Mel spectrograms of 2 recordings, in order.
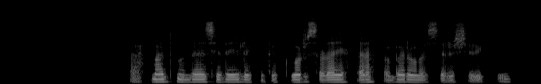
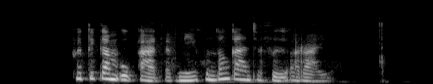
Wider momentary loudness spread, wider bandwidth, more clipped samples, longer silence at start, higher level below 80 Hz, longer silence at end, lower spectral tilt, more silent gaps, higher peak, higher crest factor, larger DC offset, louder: first, 15 LU vs 10 LU; first, 9 kHz vs 7.4 kHz; neither; first, 1.3 s vs 0.75 s; second, -80 dBFS vs -74 dBFS; second, 0.3 s vs 1.05 s; second, -5 dB/octave vs -7 dB/octave; first, 1.46-1.51 s, 2.53-2.60 s, 2.79-2.85 s, 3.51-3.55 s, 3.77-3.83 s, 4.84-4.97 s vs none; second, -26 dBFS vs -4 dBFS; about the same, 18 dB vs 20 dB; neither; second, -41 LUFS vs -21 LUFS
